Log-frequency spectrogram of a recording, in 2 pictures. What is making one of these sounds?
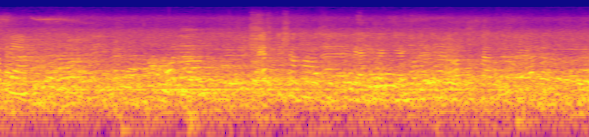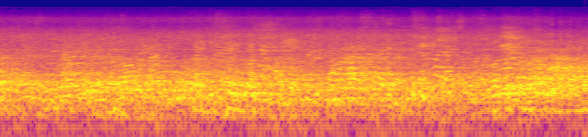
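A crowd of adults chatters steadily in a large echoing hall.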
